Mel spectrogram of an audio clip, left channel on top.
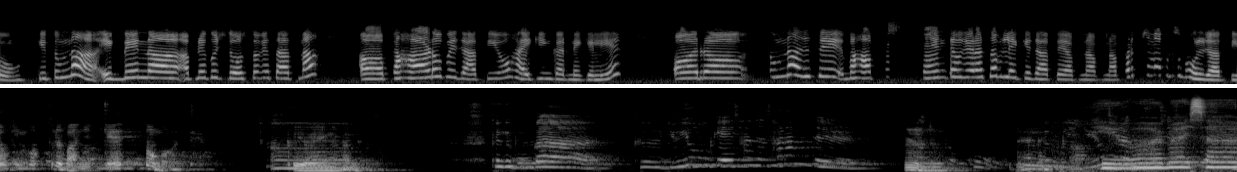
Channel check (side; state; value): both; different; correlation 0.00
